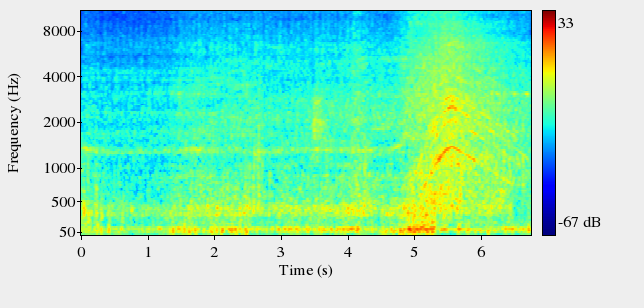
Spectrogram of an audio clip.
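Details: Chevy 5.7 TBI 350 V8 truck, 206k miles, original engine: quick steady ticking over idle that speeds up with throttle; caused by a loose spark plug leaking exhaust, fixed by tightening it after plug replacement.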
